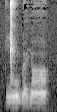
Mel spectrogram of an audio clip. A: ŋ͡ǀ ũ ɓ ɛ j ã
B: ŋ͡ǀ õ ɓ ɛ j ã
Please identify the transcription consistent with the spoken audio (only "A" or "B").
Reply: A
